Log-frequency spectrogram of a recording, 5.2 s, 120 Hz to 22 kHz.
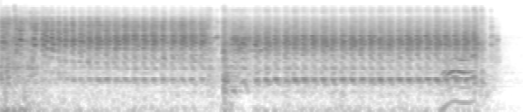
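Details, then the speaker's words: Abandoned 1988 Chevy S10 Blazer: even starter cranking at about three or four pulses a second, engine never catches; no fuel squirting into the carburetor bowl, fuel pump believed dead after briefly running. "see it weren't squirting nothing anymore and I don't hear fuel in the bowl anymore the fuel pump I'm pretty sure is shot"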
